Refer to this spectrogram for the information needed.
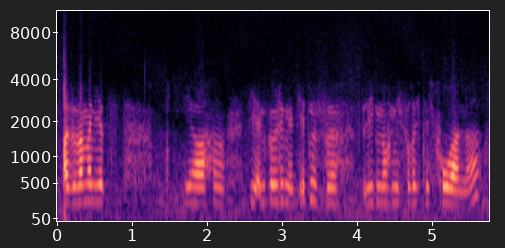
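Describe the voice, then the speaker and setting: A woman's voice: fairly high pitch, level tone, normal speed. A woman being interviewed as a resident, answering informally and hesitantly, deliberating as she goes. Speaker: interviewed resident of a housing project. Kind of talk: spontaneous phone interview. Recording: muffled noisy telephone line.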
